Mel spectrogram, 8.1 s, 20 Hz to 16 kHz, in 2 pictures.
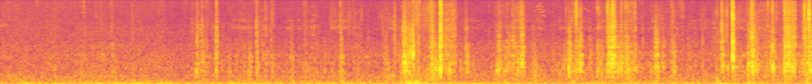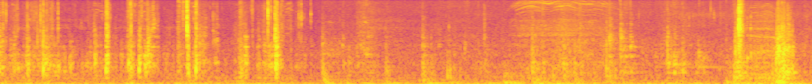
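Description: Light plastic clicks and rattles from wiring-harness connectors being worked free from the back of a Toyota 4Runner factory head unit, with a small flathead screwdriver pressing their release tabs. The clicks are irregular and begin about two seconds in.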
